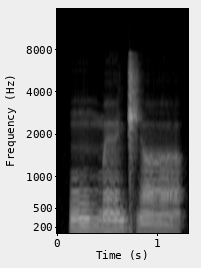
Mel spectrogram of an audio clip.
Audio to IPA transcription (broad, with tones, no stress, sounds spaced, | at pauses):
ũ˧ m ɛ̃˧ d͡ʒ ã˨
